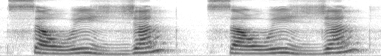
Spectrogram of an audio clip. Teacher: सीन को सीटी से अदा करेंगे, सख्ती से अदा करेंगे। वाव के नीचे ज़ेर है, आगे या मुशद्दद है, वाव को या से मिलाएंगे।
